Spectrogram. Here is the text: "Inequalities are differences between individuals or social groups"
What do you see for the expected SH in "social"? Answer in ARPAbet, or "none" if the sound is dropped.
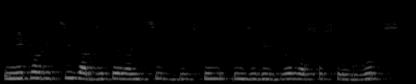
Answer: S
